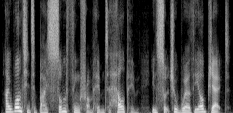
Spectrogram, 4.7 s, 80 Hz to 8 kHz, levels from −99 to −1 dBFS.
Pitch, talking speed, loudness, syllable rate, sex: 150 Hz, 190 wpm, -20 LUFS, 4.7 syllables/s, male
